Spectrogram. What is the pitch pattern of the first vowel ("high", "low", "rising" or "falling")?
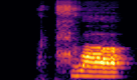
low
